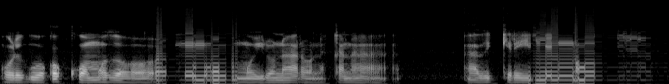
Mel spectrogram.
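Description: From 1.57 to 2.37 s, just before "mũirũ na aronekana", and again from 5.29 s to the end at 6.69 s, the speech turns into a rigid metallic buzz at 200 Hz. This robotic sound from repeated short buffers likely comes from a 5 ms chunk being replayed while new audio is late. The first stretch is entirely repeats and the second mostly so. On a spectrogram it shows as flat harmonics every 200 Hz, and the waveform shows an identical short cycle over and over.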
